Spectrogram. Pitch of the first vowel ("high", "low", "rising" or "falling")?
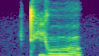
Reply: rising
